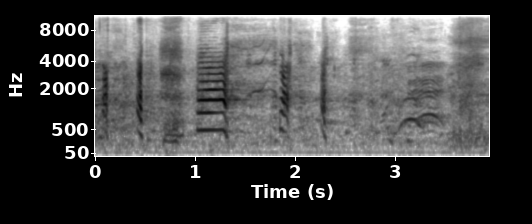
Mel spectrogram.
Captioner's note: laughter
